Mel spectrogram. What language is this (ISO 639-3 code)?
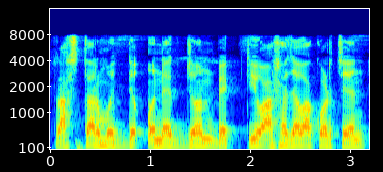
ben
